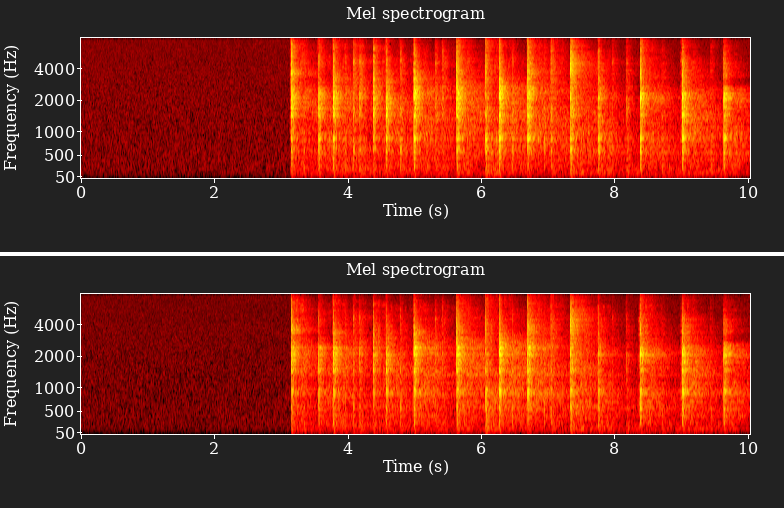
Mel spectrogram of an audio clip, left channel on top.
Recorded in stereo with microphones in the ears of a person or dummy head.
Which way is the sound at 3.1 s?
5° left (ahead or behind).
